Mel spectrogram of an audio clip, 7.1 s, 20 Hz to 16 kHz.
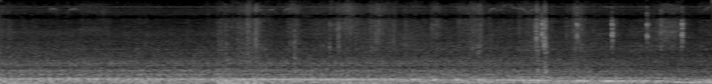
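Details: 2018 Honda CR-V at cruising speed: a steady low hum under road noise, loudest between 25 and 50 mph, present since new; the cause is unclear, and the owner suspects the hub assembly or tires, with no noise when the front wheels were run lifted.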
